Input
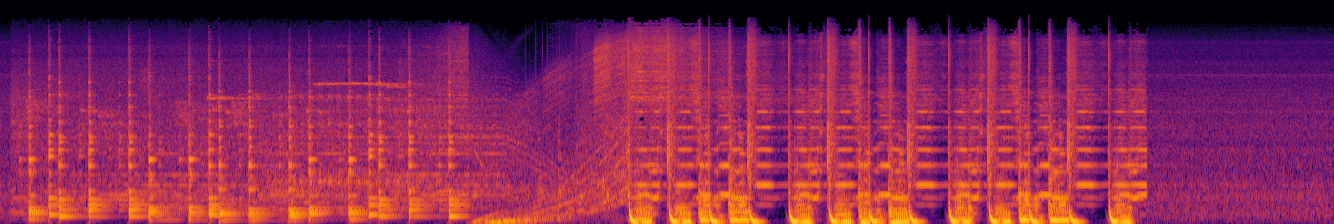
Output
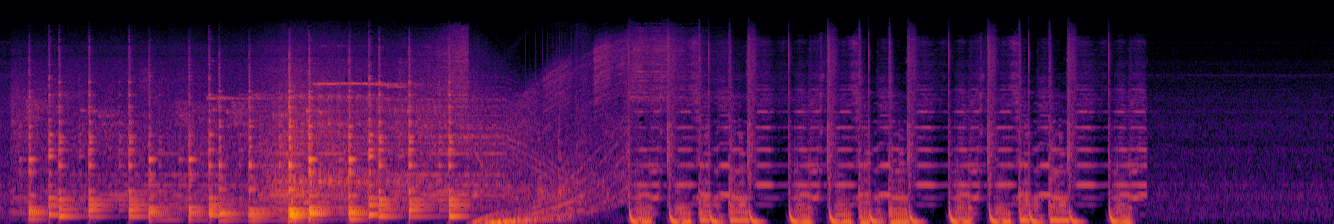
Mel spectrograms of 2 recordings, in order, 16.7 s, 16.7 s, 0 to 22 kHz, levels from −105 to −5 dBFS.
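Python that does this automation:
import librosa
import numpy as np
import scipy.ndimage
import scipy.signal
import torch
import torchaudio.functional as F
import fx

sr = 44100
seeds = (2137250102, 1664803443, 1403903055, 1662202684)

y = fx.gain(x, sr, db=fx.line((3.11, -12.0), (3.64, -2.5), (4.76, -9.5), (7.11, -9.5), (7.54, -20.0)))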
